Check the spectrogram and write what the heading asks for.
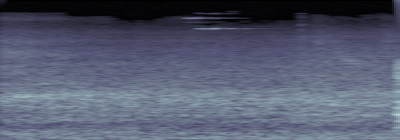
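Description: Triumph Tiger motorcycle engine idling, a steady low rumble.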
